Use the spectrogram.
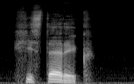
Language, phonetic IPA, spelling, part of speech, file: Polish, [xʲiˈstɛrɨk], histeryk, noun, Pl-histeryk.ogg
